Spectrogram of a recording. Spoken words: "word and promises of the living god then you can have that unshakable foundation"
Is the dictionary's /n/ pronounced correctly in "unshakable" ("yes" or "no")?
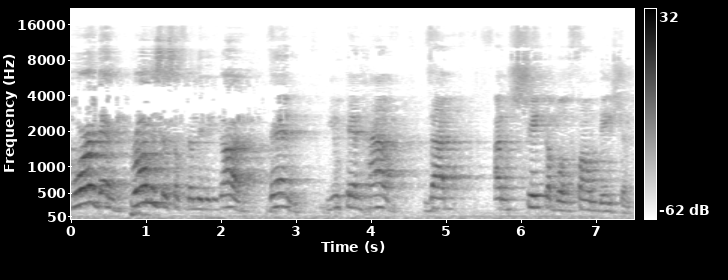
yes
